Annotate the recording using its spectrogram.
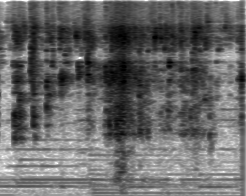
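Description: Oil sizzling and crackling in a frying pan, a steady hiss full of small irregular pops.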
